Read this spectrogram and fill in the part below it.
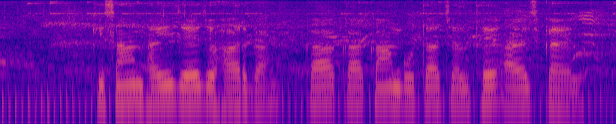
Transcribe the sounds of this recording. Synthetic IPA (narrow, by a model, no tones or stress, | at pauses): kɪsaːnbʱaːid͡ʒəd͡ʒoɦaːɾɡakakakaːmbuːt̪at͡ʃəlt̪eaːjoːd͡ʒkael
